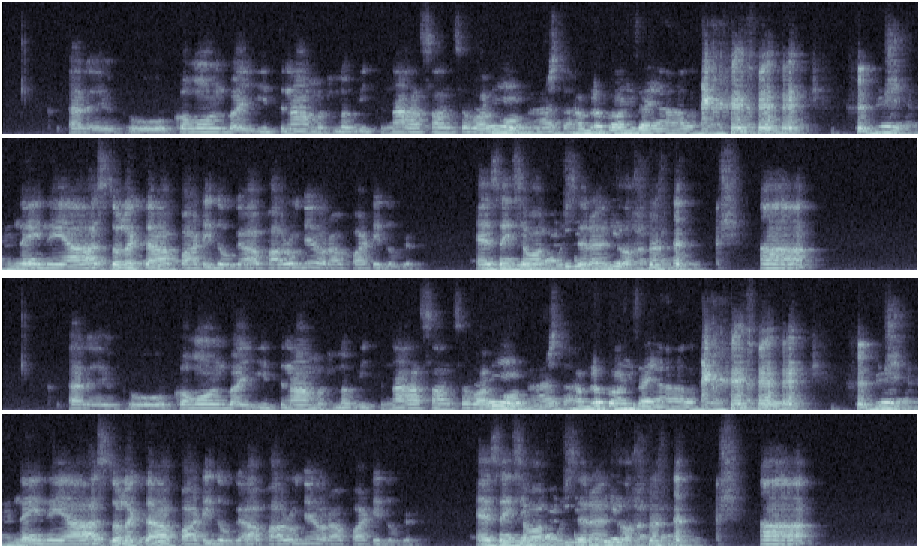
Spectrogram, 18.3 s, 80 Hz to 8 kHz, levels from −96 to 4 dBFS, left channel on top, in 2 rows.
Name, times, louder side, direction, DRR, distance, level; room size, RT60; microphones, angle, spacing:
voice 1, 0.7-5.2 5.6-5.8 7.0-8.0 8.5-9.0 9.3-13.3 13.9-16.0 16.3-17.2, equal, 5° right, 0 dB, 1.4 m, -24 dB
voice 2, 4.7-7.2 7.6-7.9 8.6-9.6 10.1-10.9 13.9-16.1, right 2 dB, 45° right, 5 dB, 1.2 m, -22 dB
5.5 x 3.6 x 5.7 m, 0.35 s
head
